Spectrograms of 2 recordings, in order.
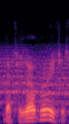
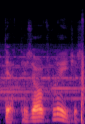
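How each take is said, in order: First: It is said in a put-on French accent. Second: It is said in the speaker's plain voice.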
